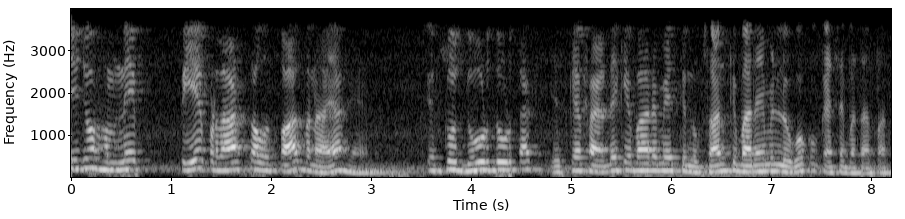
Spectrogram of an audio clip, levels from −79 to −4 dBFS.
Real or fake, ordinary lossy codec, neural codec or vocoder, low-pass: real; none; none; 3.6 kHz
